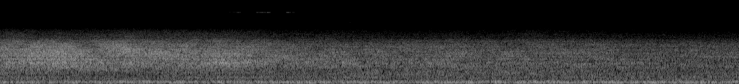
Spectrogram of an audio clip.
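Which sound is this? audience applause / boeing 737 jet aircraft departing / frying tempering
boeing 737 jet aircraft departing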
